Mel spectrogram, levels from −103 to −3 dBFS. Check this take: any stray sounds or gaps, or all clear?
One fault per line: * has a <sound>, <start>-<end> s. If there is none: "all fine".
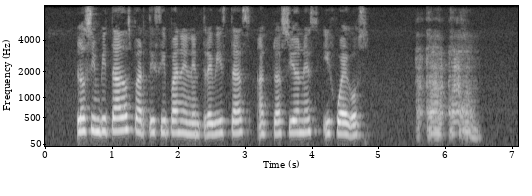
* has a throat clearing, 5.5-6.6 s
